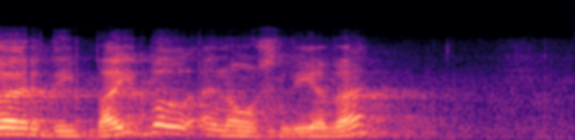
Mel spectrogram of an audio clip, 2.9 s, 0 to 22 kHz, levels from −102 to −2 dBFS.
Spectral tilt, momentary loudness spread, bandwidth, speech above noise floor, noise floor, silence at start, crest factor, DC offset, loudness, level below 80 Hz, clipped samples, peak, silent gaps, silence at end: -7 dB/octave; 7 LU; 7.4 kHz; 36 dB; -56 dBFS; 0 s; 18 dB; under 0.1%; -22 LUFS; -64 dBFS; under 0.1%; -4 dBFS; none; 0.9 s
